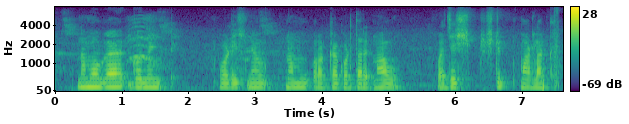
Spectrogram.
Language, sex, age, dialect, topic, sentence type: Kannada, male, 18-24, Northeastern, banking, statement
